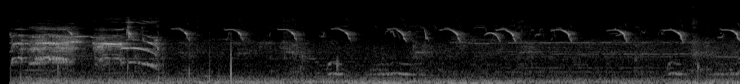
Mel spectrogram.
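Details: Coloured baby chicks chirping: a steady stream of high, thin peeps that slide downward, several per second from many chicks, opening with a few louder, fuller calls and a low rumbling background.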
